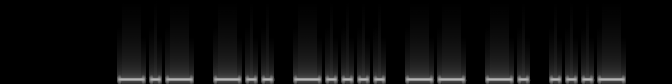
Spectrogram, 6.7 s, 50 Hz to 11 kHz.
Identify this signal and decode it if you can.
Morse code, heard as a keyed tone, about 16 wpm, 700 Hz. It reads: KD6MNV
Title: USA Call Signs - 6 Characters - 2x Character Spacing - 15wpm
